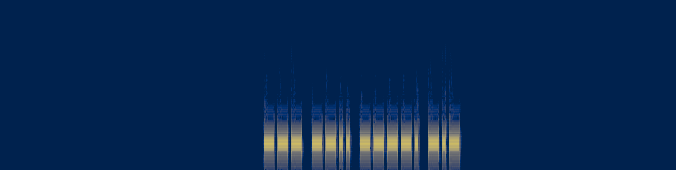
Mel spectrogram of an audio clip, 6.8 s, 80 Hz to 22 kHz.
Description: Morse code, heard as a keyed tone, about 36 wpm, 700 Hz. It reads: OZ9K
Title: DXCC-100 Call Signs - 4 Characters - Repeated 3x - 35wpm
